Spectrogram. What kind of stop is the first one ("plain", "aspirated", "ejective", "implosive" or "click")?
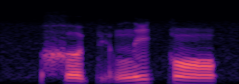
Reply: plain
